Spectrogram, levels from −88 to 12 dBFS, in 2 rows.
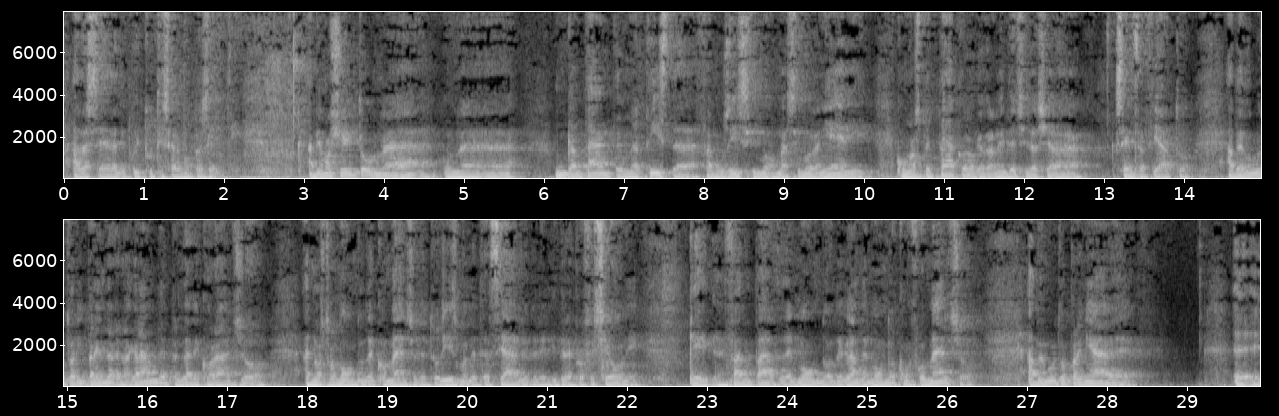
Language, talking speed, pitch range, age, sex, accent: Italian, 120 wpm, 95-115 Hz, 60-79, male, native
